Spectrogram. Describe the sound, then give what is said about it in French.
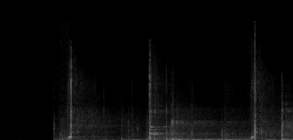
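Badminton shuttlecocks being struck in the Country Hall multisport hall in Liège, early in the morning with empty stands, as one student player trains with her coach: about five sharp, snappy racket hits at an irregular pace over a steady rumbling hall background, starting after a brief silence. “Dans cette salle omnisport du Country Hall de Liège, ce ne sont pas les mouches qu'on entend voler, mais les volants de badminton.”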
